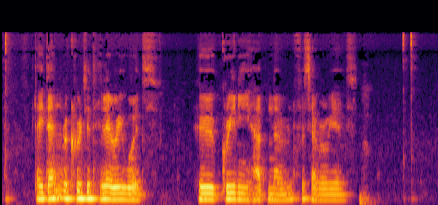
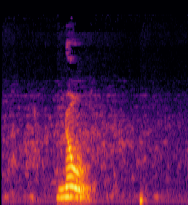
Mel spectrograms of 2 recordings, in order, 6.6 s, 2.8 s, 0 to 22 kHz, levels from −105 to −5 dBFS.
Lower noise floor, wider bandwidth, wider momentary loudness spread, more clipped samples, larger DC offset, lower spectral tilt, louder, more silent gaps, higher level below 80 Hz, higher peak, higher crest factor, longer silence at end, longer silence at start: first, -61 dBFS vs -57 dBFS; first, 11.5 kHz vs 9.6 kHz; second, 18 LU vs 22 LU; neither; neither; second, -7 dB/octave vs -10 dB/octave; about the same, -17 LUFS vs -17 LUFS; neither; first, -50 dBFS vs -56 dBFS; about the same, -2 dBFS vs -2 dBFS; about the same, 16 dB vs 20 dB; first, 1.05 s vs 0.7 s; second, 0.05 s vs 0.85 s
